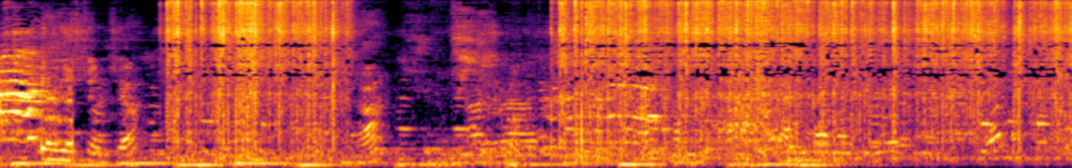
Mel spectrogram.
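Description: Electric arc welding on steel tubing: the arc crackles and sizzles in two spells, briefly about a second in and then steadily from about four seconds in.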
